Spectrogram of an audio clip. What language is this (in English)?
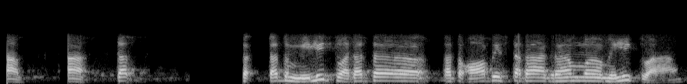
Sanskrit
